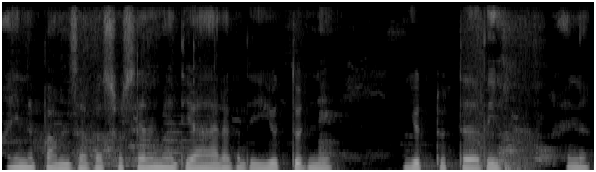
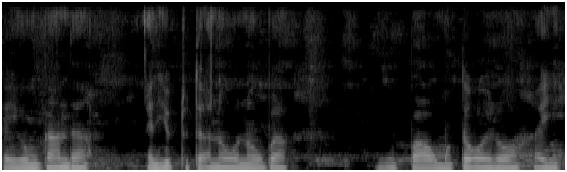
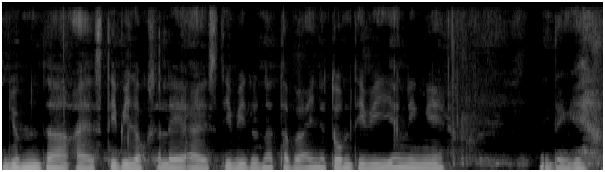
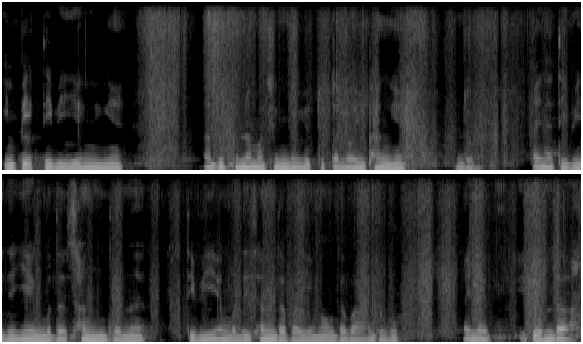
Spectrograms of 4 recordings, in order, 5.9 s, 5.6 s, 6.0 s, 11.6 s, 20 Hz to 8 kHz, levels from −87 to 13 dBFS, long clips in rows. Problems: none marked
